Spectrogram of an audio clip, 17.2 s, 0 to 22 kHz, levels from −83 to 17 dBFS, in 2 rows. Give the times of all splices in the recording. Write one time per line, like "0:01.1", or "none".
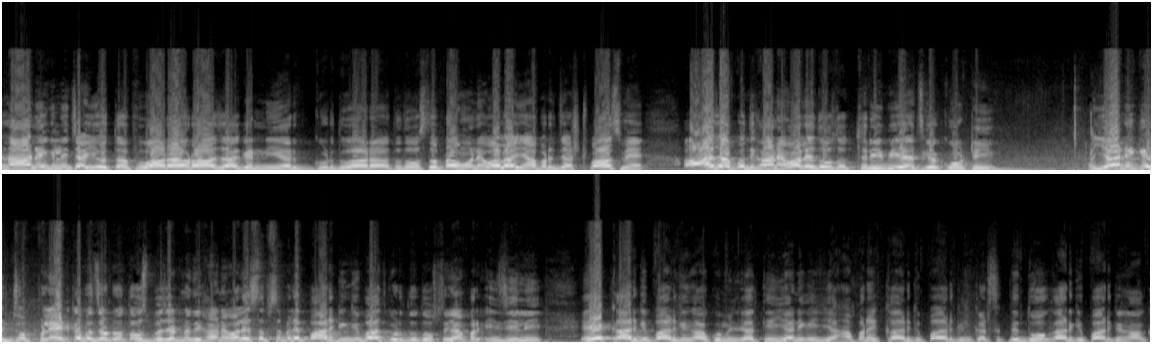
0:03.3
